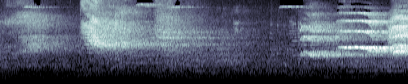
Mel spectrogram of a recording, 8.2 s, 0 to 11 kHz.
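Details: Beluga in a short training session at Port of Nagoya Public Aquarium, July 2021. A burst of noisy, broad squawking comes first, followed after a quiet stretch by a clear series of high, stacked tonal whistles that grow louder toward the end.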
